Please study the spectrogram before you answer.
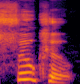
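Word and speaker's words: Foucault: B pronoun Oh, pronounced Fuku.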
